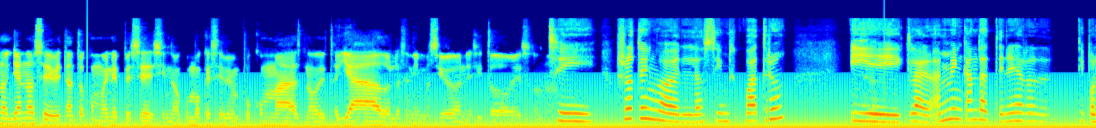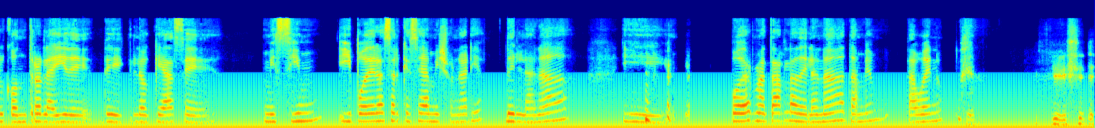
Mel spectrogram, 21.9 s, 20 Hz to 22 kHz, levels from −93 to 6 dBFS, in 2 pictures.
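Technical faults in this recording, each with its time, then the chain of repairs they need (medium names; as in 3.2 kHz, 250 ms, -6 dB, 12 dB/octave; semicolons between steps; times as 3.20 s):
buzz 60 Hz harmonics 35 -26 dBFS
0.88 s: pop -8 dBFS
8.85 s: pop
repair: de-click; de-hum 60 Hz, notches 35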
